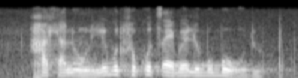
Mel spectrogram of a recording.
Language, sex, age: Southern Sotho, male, 18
